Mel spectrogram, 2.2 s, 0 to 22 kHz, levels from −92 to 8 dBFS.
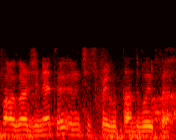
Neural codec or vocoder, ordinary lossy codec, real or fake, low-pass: none; none; real; 5.4 kHz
